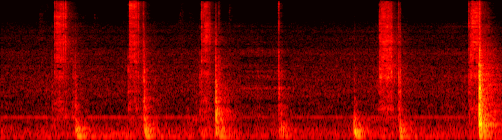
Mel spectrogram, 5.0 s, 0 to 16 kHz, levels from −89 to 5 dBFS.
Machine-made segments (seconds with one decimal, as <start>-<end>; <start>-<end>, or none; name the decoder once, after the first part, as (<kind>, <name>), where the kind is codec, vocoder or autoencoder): 2.4-2.9 (codec, SNAC)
